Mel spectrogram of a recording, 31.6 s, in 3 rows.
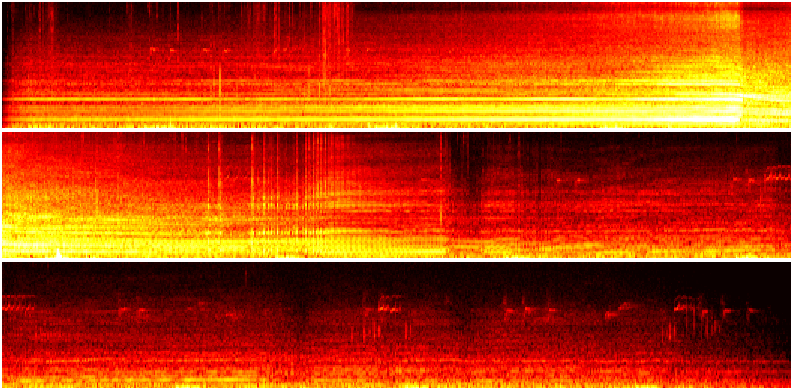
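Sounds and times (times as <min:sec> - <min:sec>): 
motor scooter passing on an icy road: 0:00.1 - 0:29.5.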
